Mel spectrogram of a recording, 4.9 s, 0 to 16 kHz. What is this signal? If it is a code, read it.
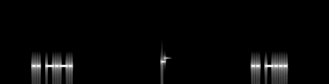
Morse code, heard as a keyed tone, about 36 wpm, 700 Hz. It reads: IC IB
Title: Top Two Letter Combinations in Words 35wpm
